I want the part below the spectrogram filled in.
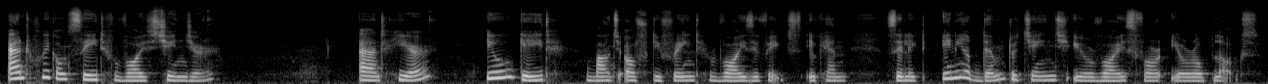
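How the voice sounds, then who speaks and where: A woman narrating a step-by-step software tutorial in simple, instructional wording. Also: mid-range voice. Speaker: tutorial host.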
